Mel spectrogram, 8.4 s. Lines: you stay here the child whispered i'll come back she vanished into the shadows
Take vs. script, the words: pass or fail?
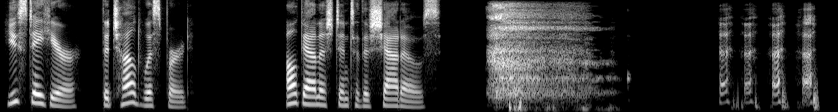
fail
